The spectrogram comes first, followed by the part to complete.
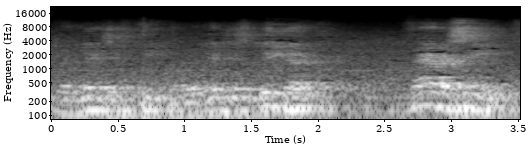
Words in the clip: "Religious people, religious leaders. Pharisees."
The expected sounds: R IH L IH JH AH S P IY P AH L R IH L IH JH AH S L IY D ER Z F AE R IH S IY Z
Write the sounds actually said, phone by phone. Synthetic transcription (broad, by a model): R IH L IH JH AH S P IY P AH L R IH L IH JH AH S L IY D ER F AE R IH S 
